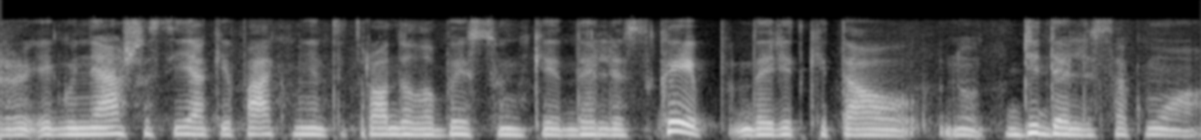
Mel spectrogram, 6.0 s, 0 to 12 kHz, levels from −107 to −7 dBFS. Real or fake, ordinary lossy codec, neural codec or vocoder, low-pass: real; Opus, 64 kbps; none; 7.2 kHz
